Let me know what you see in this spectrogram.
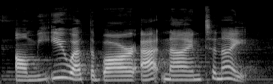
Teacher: Hear how your voice changes from up and down and up throughout this sentence? It's because there's multiple different variants within the sentence, aka topics. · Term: falling rising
